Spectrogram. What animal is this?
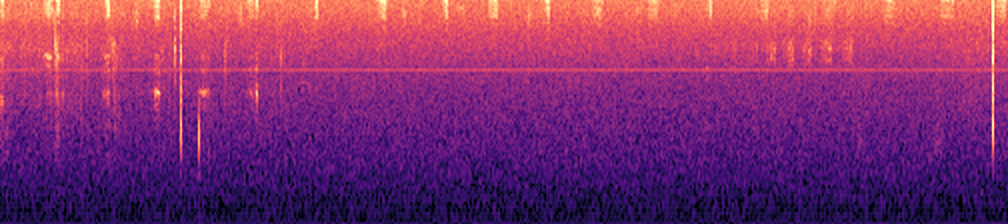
Metrioptera saussuriana, an orthopteran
